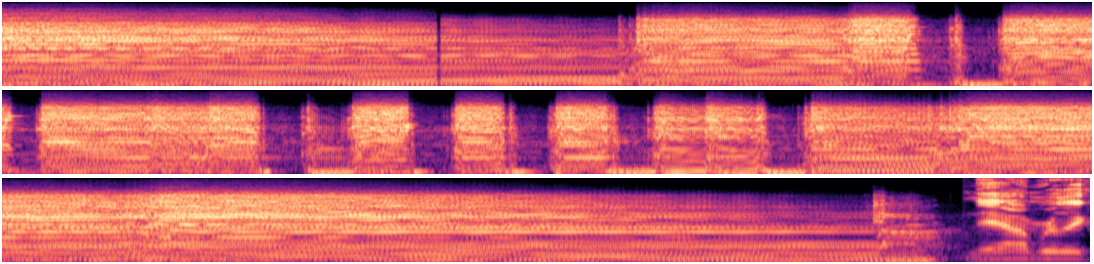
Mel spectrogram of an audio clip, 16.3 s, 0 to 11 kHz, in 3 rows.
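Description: Distorted electric guitar through a BOSS IR-2 amp and cab simulator loaded with an OwnHammer MESA Boogie impulse response, loud and saturated, sustained chords broken by a run of choppy muted stabs before ringing out again.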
